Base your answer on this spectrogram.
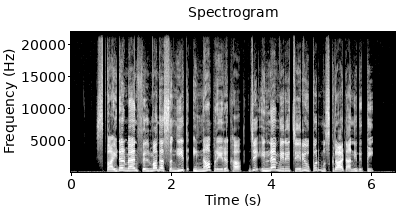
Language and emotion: Dogri, happy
